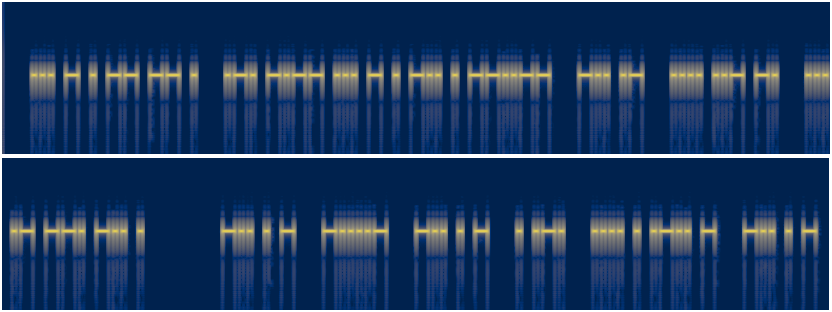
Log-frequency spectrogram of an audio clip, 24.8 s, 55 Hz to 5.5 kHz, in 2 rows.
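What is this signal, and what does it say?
Morse code, heard as a keyed tone, about 19 wpm, 600 Hz. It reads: STEMME RYSTEDE, DA HUN SAGDE DET - DET ER HELT DET
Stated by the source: Slow (QRS) Morse practice at 18 wpm, CW med Gnister.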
